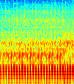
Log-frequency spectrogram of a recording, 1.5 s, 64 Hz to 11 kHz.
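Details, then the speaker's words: 1974 Honda CB360 twin built from parts bikes, first run, smoking from oil and gas, both cylinders hot: sharp, even snapping pulses about fifteen per second over a rough idle. Ticking at idle from a suspected exhaust leak. "already sounds like she's snapping up here let uh oh yeah oh yeah we got a big exhaust week"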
